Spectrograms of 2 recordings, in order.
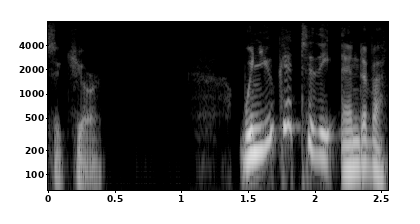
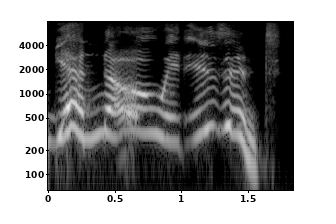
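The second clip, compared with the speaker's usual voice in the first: much higher, breezy brush-off; high mock executive; 5 dB louder, much slower than usual. Teacher voicing a disinterested executive in a high, breezy brush-off. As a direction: toss off a casual no in a high voice. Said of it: "And maybe they go".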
